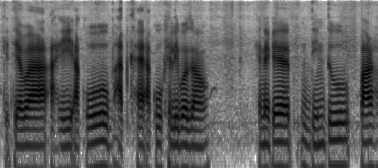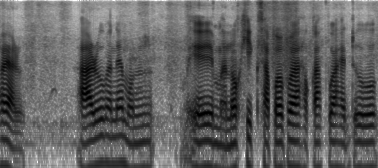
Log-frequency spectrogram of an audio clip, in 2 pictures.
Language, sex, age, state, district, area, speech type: Assamese, male, 18-30, Assam, Dibrugarh, rural, spontaneous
